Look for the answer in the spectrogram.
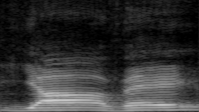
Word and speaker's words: Yahweh: There are no vowels in the Hebrew language. We add the vowels later, so we put an A and an E in there, so we pronounce it Yahweh, YHWEH in the Hebrew.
